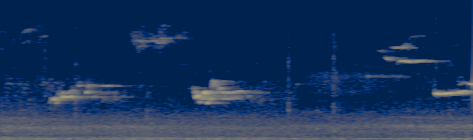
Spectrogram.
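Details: Eurasian siskins, a pair, uttering brief bright chirps roughly every two seconds, with a faint thin high whistle in between, over a quiet low hum.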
